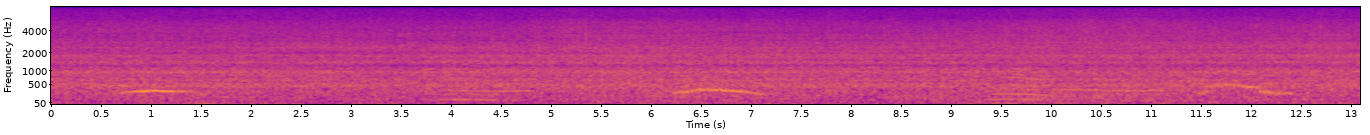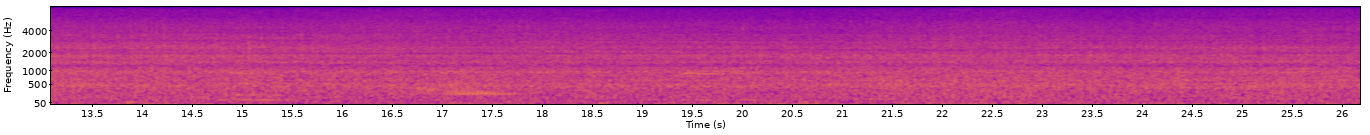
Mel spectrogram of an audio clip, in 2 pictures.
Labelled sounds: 19.4	19.7	humpback whale, 0.84 to 1.0 kHz

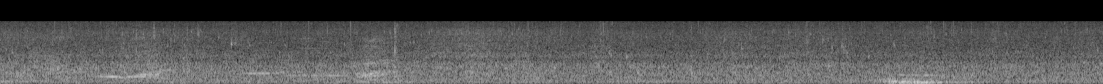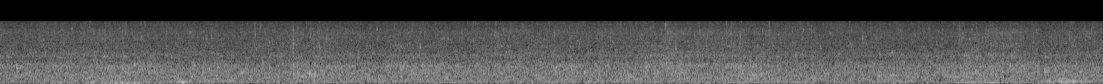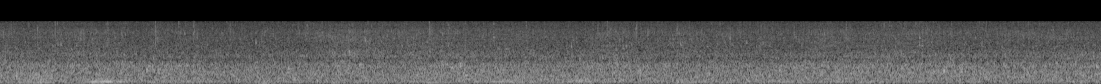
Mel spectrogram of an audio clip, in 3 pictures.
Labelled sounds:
3.6	4.0	humpback whale, 0.97 to 1.2 kHz

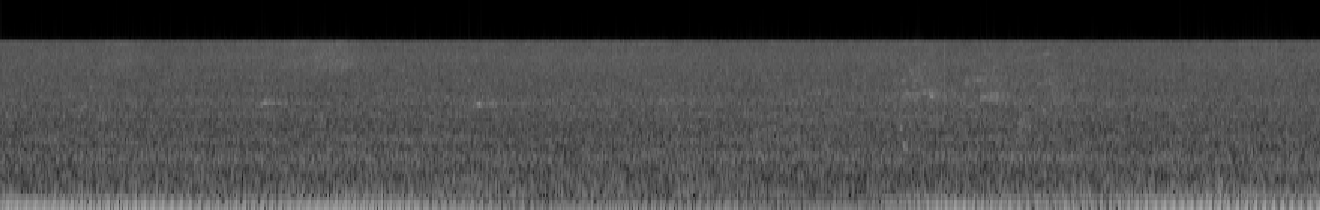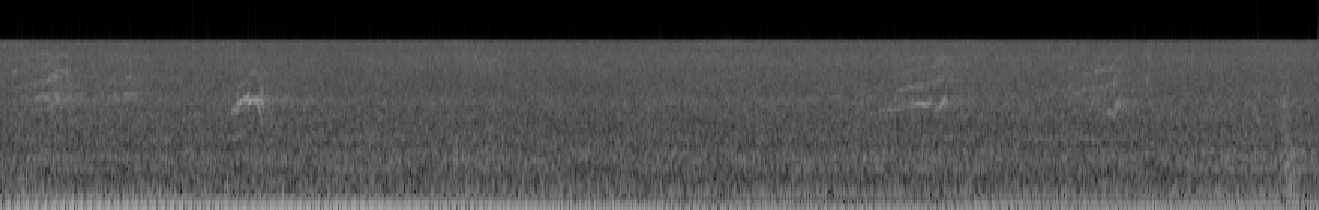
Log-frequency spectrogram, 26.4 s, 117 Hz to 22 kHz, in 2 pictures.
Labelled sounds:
8.9	10.1	killer whale, southern resident, 0.56 to 4.0 kHz
15.4	15.9	killer whale, southern resident, 1.1 to 3.6 kHz
22.0	22.8	killer whale, southern resident, 1.4 to 5.1 kHz

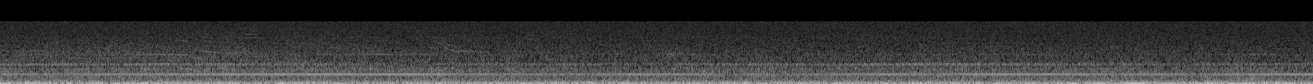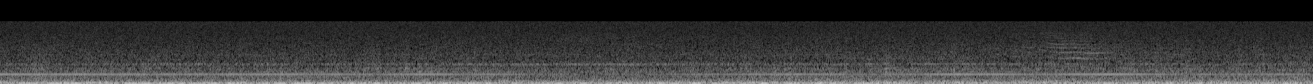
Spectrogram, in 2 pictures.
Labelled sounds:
4.4	4.8	killer whale, Bigg's (transient), 1.7 to 2.2 kHz
23.6	24.0	killer whale, Bigg's (transient), 1.2 to 2.7 kHz

